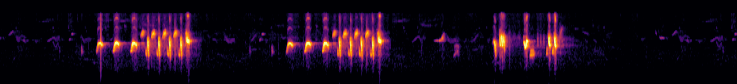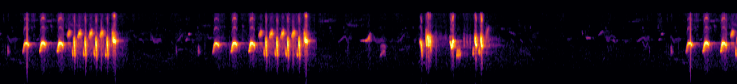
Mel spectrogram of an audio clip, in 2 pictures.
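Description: A songbird singing the same short phrase over and over, seven times a few seconds apart: a few clear notes, then a quick run of notes that climbs a little higher.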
